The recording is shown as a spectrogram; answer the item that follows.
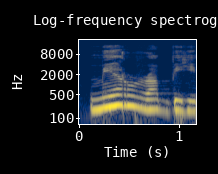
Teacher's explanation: اس میں دیکھیں نون کی آواز نہیں آ رہی ہے نا، ڈائریکٹ میم را سے ہی جڑ گیا ہے، تو یہ ادغام تام کہلاتا ہے۔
